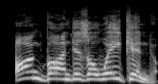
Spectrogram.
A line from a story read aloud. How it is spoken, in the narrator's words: Artemis shouted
